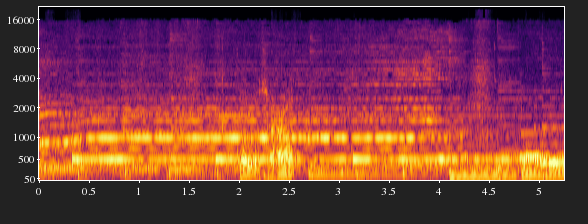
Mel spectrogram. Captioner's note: speaks softly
